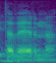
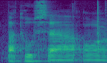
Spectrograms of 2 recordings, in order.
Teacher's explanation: our T is very sometimes very light, very Italian, very dental.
